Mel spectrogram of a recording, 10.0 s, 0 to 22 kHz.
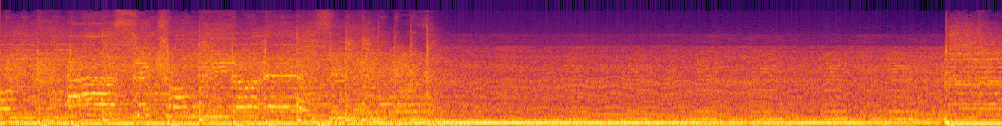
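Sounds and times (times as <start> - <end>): rock band instrumental: 0.0 - 10.0.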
